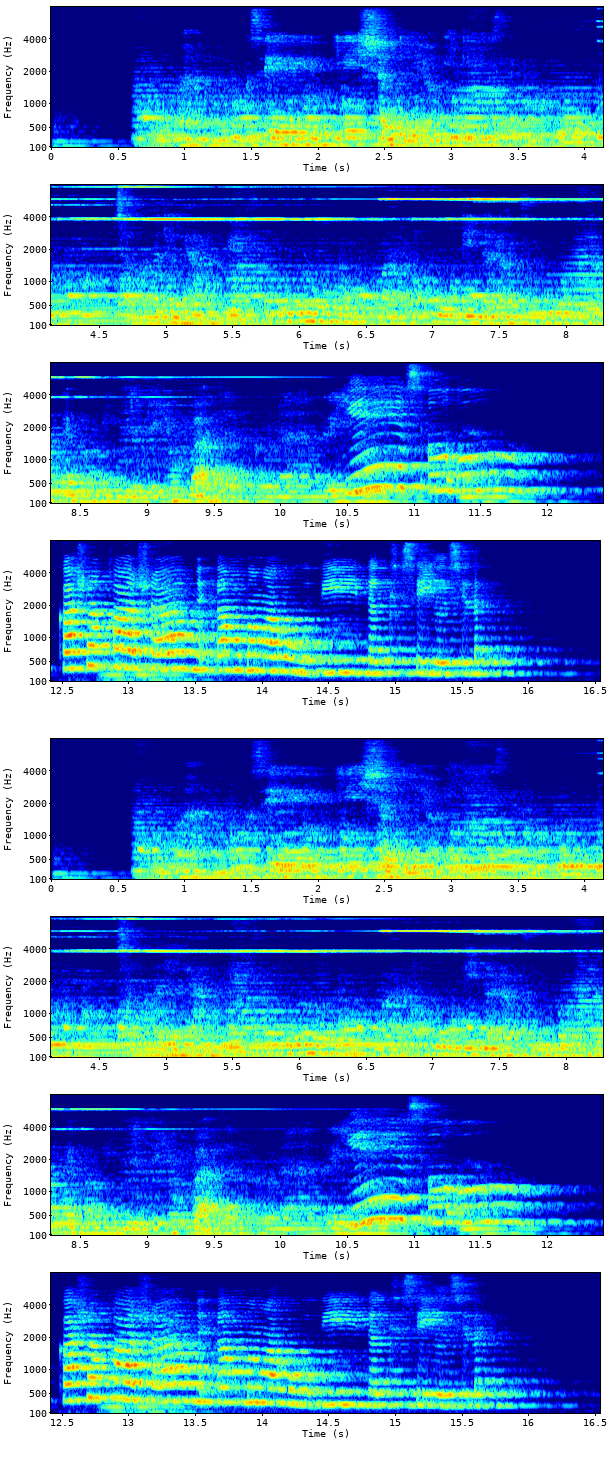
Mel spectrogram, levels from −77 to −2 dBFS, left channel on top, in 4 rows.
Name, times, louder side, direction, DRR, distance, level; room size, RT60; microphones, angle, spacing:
sound 1, 0.6-8.4, right 2 dB, 65° right, 1.4 m, -28 dB
voice 1, 0.7-3.4 3.8-4.0 4.5-10.7 11.3-11.5 12.8-13.0, left 1 dB, 80° left, -8 dB, 1.0 m, -28 dB
sound 2, 4.1-9.2 9.5-9.7, left 3 dB, 40° left, 1.2 m, -30 dB
voice 2, 10.5-11.8 12.5-15.6, left 1 dB, 20° left, 0 dB, 0.5 m, -25 dB
4.9 x 2.6 x 3.3 m, 1.3 s
head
